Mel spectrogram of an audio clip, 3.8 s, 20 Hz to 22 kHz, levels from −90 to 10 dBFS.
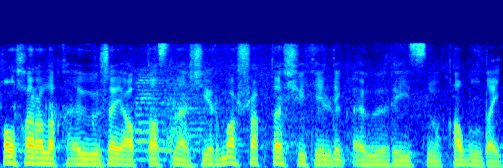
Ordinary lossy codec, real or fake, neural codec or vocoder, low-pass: none; real; none; none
